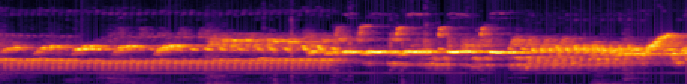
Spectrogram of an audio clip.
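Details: Male canary song linked to mating with his female, a continuous high rolling trill with steady pulses, gently shifting in pitch and rising slightly at the close.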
